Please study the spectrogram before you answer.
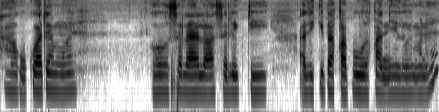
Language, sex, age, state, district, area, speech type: Assamese, female, 60+, Assam, Dibrugarh, rural, spontaneous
